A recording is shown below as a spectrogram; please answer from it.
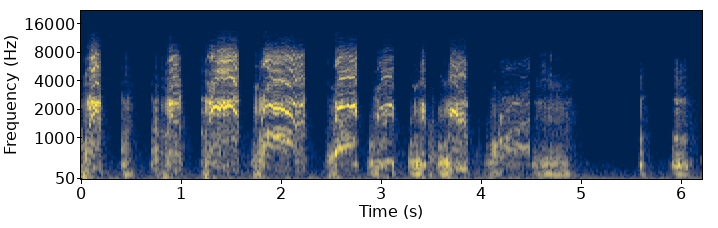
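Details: Domestic pig giving a run of short, high, harsh squeals and squeaky grunts in quick irregular bursts, some brief tonal whines, with short pauses and a few faint final squeaks.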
